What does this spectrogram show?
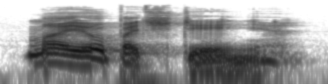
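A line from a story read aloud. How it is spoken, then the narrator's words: Lazy greeting. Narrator (Russian): лениво поздоровался он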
